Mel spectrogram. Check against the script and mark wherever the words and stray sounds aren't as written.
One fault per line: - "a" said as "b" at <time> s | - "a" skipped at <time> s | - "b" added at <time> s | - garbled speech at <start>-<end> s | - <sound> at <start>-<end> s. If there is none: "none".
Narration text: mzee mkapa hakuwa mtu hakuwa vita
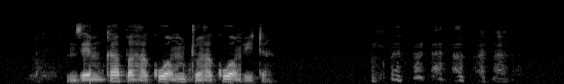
- laugh at 3.7-5.2 s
